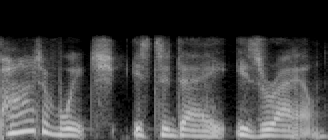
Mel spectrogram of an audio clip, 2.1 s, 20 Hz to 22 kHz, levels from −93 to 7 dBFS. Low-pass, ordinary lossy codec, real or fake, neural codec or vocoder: 7.2 kHz; Opus, 24 kbps; fake; codec, 16 kHz in and 24 kHz out, 1 kbps, XY-Tokenizer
